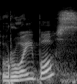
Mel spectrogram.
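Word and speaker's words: rooibos: we are currently parched here with our um Roy boss is that how you say it yes yeah perfect oh fabulous um our Roy boss tea it's my first time trying it so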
